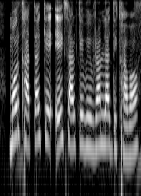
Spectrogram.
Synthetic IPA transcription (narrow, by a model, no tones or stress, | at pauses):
moːɾkʰaːt̪akeʔeːksaːlkeʋɪʋɾaːnlad̪ɪkʰaːʋa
